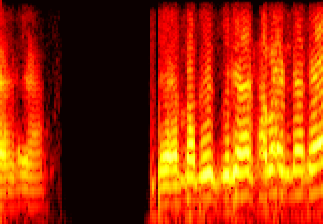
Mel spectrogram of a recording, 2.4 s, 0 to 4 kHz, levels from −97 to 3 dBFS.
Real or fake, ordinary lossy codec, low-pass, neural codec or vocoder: fake; Opus, 16 kbps; 3.6 kHz; vocoder, 22.05 kHz, 80 mel bands, Vocos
